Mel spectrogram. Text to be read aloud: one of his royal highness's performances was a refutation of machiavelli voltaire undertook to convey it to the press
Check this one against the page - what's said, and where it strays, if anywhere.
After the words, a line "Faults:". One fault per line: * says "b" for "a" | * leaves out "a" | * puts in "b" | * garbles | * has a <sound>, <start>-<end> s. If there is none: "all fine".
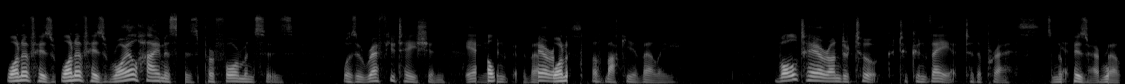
one of his one of his royal highness's performances was a refutation [garbled] of machiavelli voltaire undertook to convey it to the press [garbled]
Faults:
* puts in "one of his"
* has a dropout, 1.8-1.9 s
* garbles
* garbles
